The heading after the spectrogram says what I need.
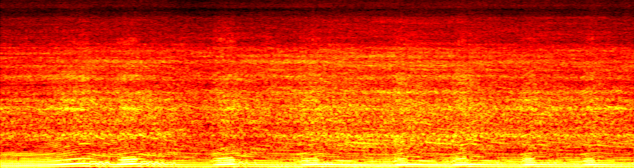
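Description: Small single-cylinder putters at a smooth, even idle with a steady low beat and no knocks or rattles; sounds healthy.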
